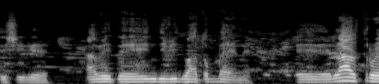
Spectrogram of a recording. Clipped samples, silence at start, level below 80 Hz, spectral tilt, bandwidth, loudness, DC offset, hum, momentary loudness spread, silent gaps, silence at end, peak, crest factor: under 0.1%; 0 s; -48 dBFS; -7 dB/octave; 10 kHz; -18 LUFS; under 0.1%; none; 19 LU; none; 0 s; 0 dBFS; 18 dB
